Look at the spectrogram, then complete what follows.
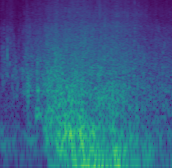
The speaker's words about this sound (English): But before the snake could come up with a clever comeback, Thor's line suddenly snapped in half, and Jormungand fell back into the water with a massive splash.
